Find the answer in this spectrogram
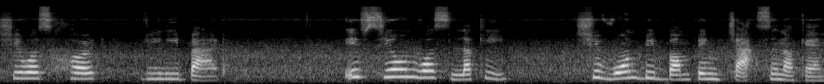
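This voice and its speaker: A woman's high voice at a very slow pace, with lively intonation, long, frequent pauses and noticeable background noise. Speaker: fan fiction reader. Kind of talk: reading aloud. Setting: livestream.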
